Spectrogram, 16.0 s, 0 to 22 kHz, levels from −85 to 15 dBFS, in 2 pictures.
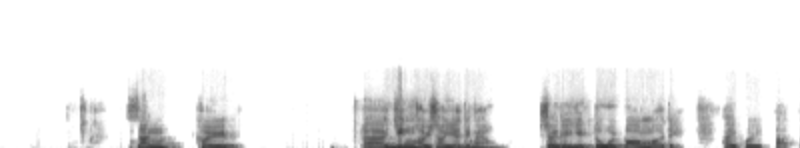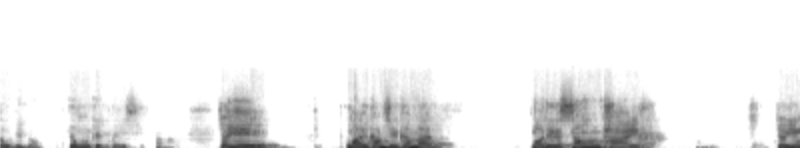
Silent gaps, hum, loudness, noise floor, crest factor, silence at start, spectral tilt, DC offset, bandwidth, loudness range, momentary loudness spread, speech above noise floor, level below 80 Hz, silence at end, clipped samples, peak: none; none; -16 LUFS; -81 dBFS; 16 dB; 0.8 s; -5.5 dB/octave; under 0.1%; 8.4 kHz; 6 LU; 15 LU; 65 dB; -50 dBFS; 0 s; under 0.1%; -2 dBFS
